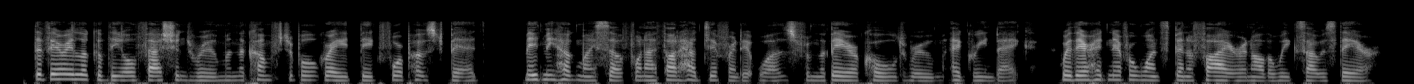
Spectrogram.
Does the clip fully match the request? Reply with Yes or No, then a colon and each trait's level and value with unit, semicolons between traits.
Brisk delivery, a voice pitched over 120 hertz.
Yes: fast, 210 wpm; high, 190 Hz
